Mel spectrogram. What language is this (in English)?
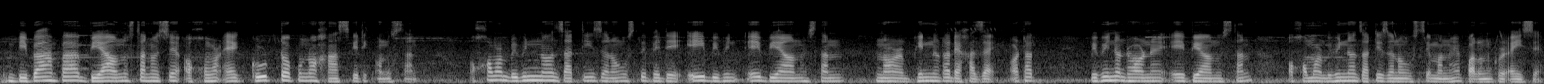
Assamese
